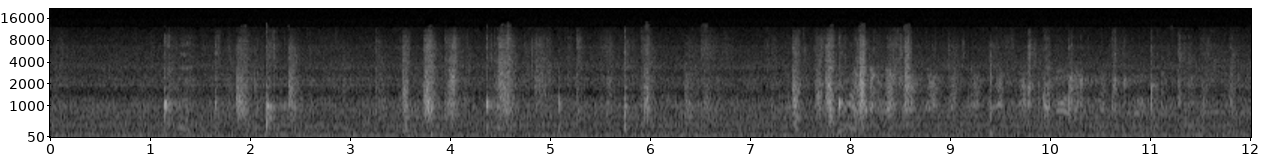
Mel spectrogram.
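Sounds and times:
shoes sliding on clay: 1.7 - 2.6, 3.2 - 8.8.

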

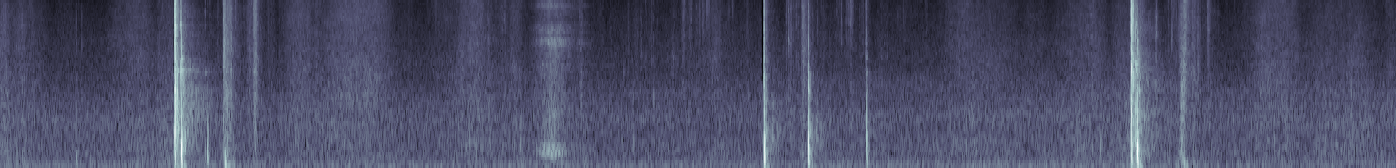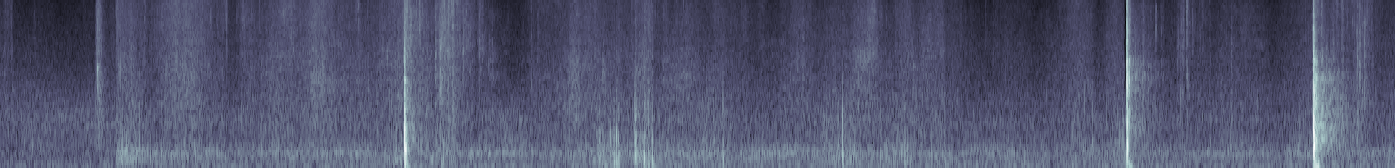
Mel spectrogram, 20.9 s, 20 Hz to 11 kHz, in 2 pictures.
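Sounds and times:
hatchet chopping wood: 1.3 - 1.8, 5.7 - 6.2, 8.5 - 9.0, 13.5 - 13.9, 18.9 - 19.3, 20.3 - 20.8.

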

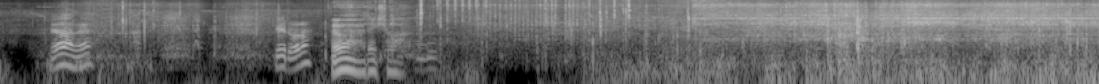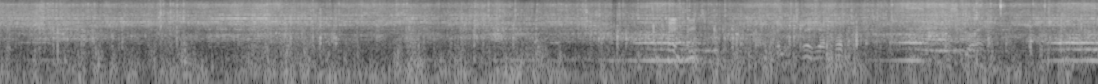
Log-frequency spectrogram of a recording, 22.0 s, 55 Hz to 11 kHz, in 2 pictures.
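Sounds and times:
wind buffeting camera: 0.0 - 2.2, 3.9 - 21.9
tyres rolling over dirt: 4.4 - 21.9.

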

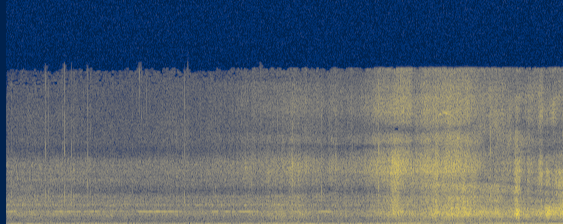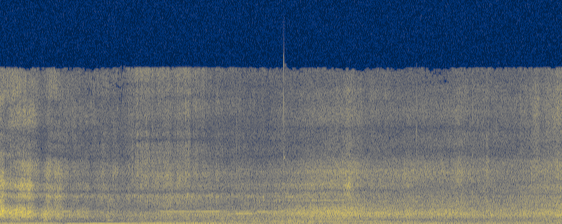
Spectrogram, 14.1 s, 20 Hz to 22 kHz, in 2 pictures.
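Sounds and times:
car engine revving while sliding: 3.2 - 14.0
low engine drone: 3.8 - 14.0.

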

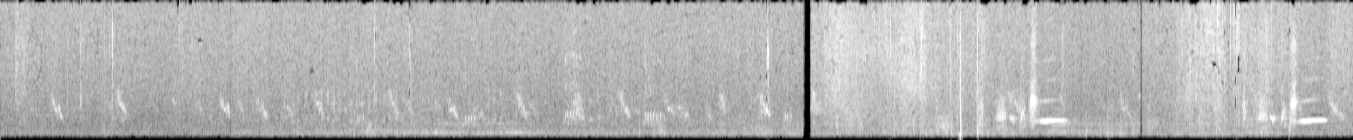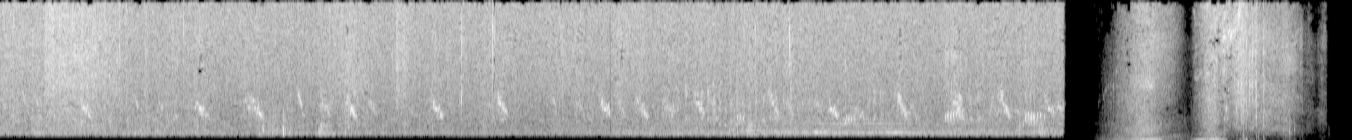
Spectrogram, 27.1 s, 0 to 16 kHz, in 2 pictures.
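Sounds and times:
finch chirping and twittering: 2.2 - 8.0, 9.9 - 11.4, 12.3 - 13.4, 19.5 - 24.2.

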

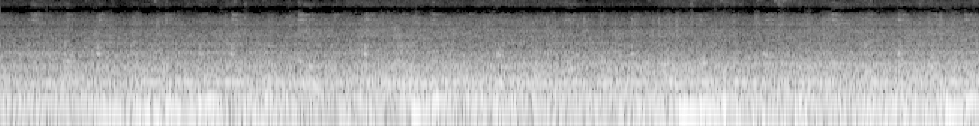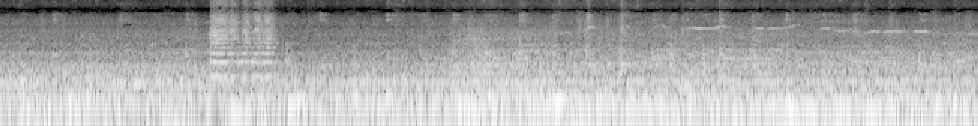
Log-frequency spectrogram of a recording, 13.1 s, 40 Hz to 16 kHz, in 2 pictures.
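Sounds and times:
bus running noise: 0.0 - 13.0
short horn blast: 7.9 - 8.7.

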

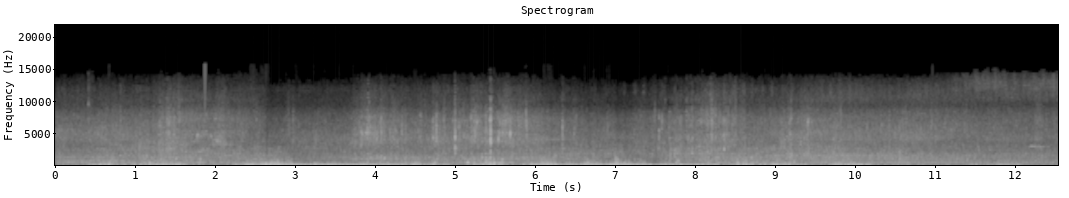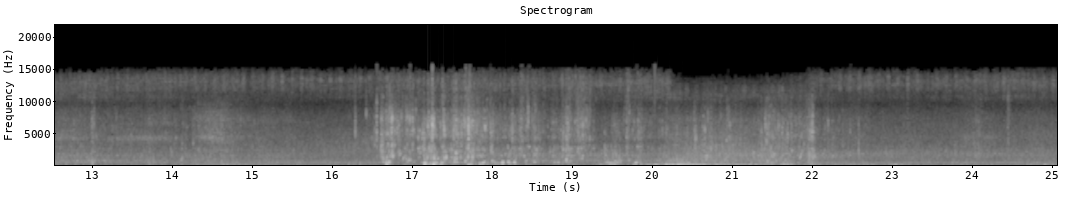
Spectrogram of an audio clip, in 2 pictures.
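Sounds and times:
wind buffeting microphone: 0.0 - 13.0, 16.4 - 25.0
river water rushing: 7.6 - 25.0
water splashing: 16.2 - 22.6.

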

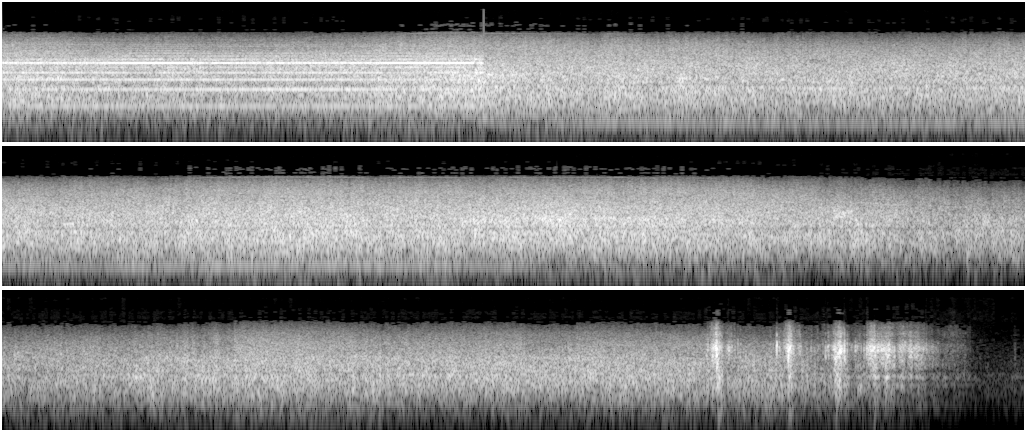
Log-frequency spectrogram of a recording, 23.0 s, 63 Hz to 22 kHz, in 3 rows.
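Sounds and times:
faint hum: 0.0 - 13.1
rushing air and propeller noise: 0.0 - 14.8, 20.3 - 22.4.

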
